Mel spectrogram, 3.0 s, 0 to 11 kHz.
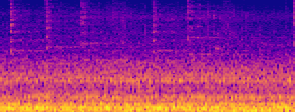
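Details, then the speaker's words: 2020 Subaru WRX driving on a flat road after the passenger door panel was treated for speaker resonance and rattles: only a low steady road rumble in the cabin with no door rattle or buzz. The cabin is quiet. "那我车现在在平路这样开，其实都蛮安静的，蛮不错的，回到一种刚出厂的感觉。"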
